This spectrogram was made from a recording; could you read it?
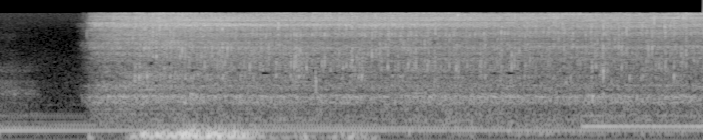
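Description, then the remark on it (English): A tap is turned on and water runs steadily into a sink to wash a mask off someone's face, with a brief louder gush at the start before settling into an even flow. No one speaks. “Don't worry, I won't make the water too hot.”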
